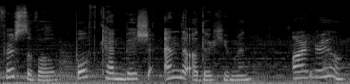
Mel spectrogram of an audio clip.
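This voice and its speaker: A woman's voice: sits high, expressive, normal speed, music in the background. A woman playing a proud, stern but courteous illusionist in a fantasy audio drama, speaking formally and theatrically. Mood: smug, explaining.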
